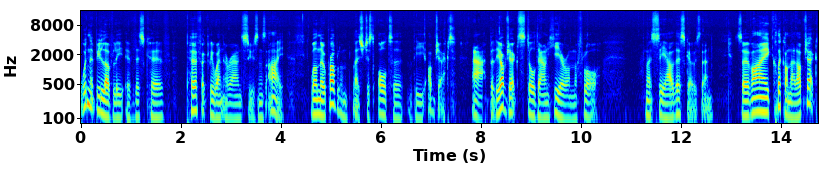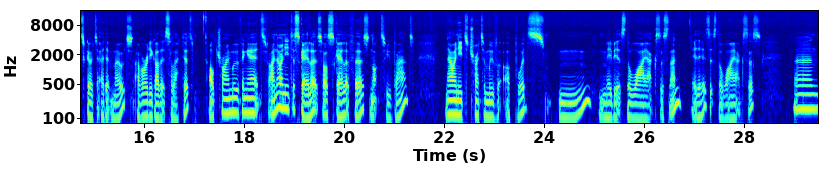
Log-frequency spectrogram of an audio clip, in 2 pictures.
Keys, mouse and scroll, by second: 0.5-3.9 drag, 3.9-4.4 scroll down 3, 6.0 ctrl+z, 6.7 middle click, 7.1 scroll down 2, 7.3 scroll up 1, 7.4-8.8 middle drag, 8.8-11.3 drag, 11.3 ctrl+z, 11.6 ctrl+z, 13.4 click, 15.6-17.8 scroll down 1, 25.4 2.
